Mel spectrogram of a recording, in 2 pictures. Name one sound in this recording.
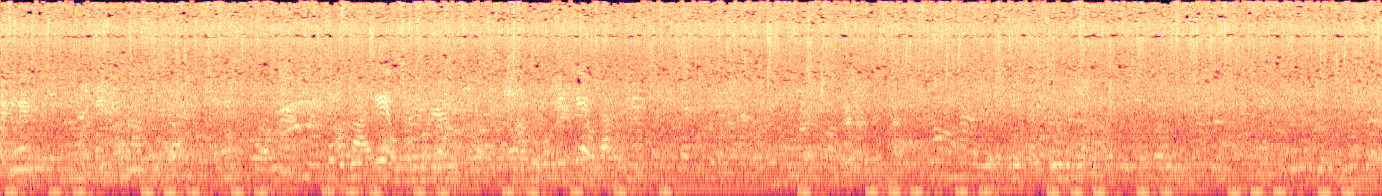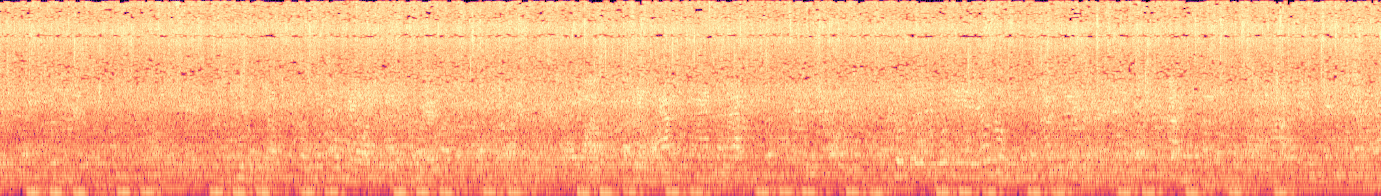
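A crowd of men and women chant together in a large echoing hall.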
